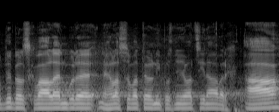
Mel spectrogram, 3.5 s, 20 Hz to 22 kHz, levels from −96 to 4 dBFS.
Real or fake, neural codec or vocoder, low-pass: real; none; 10.8 kHz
